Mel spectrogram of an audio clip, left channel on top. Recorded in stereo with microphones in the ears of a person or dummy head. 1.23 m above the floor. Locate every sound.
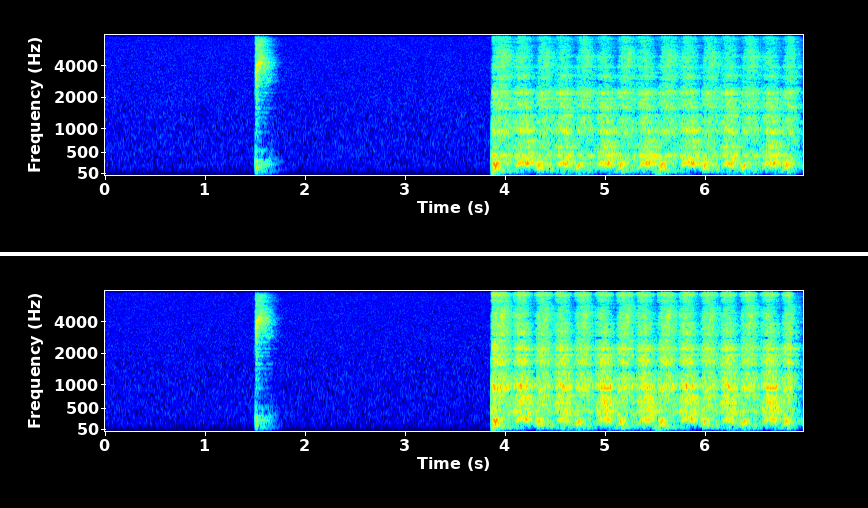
1.5 s a clunk: 5° left (ahead or behind), 1.1 m
3.9 s sawing: 25° right (ahead or behind), 1.2 m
